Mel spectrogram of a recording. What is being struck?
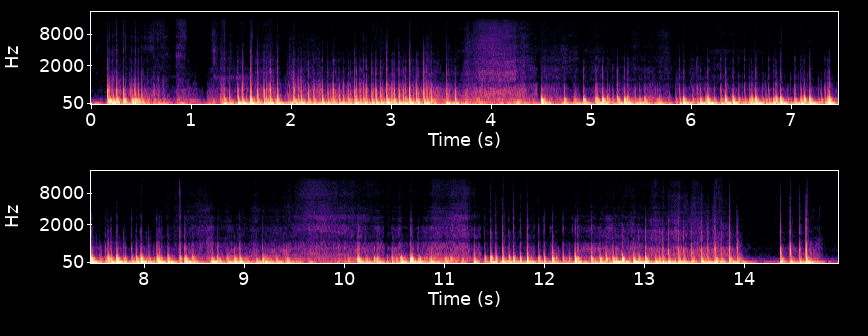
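Large rubber boot.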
